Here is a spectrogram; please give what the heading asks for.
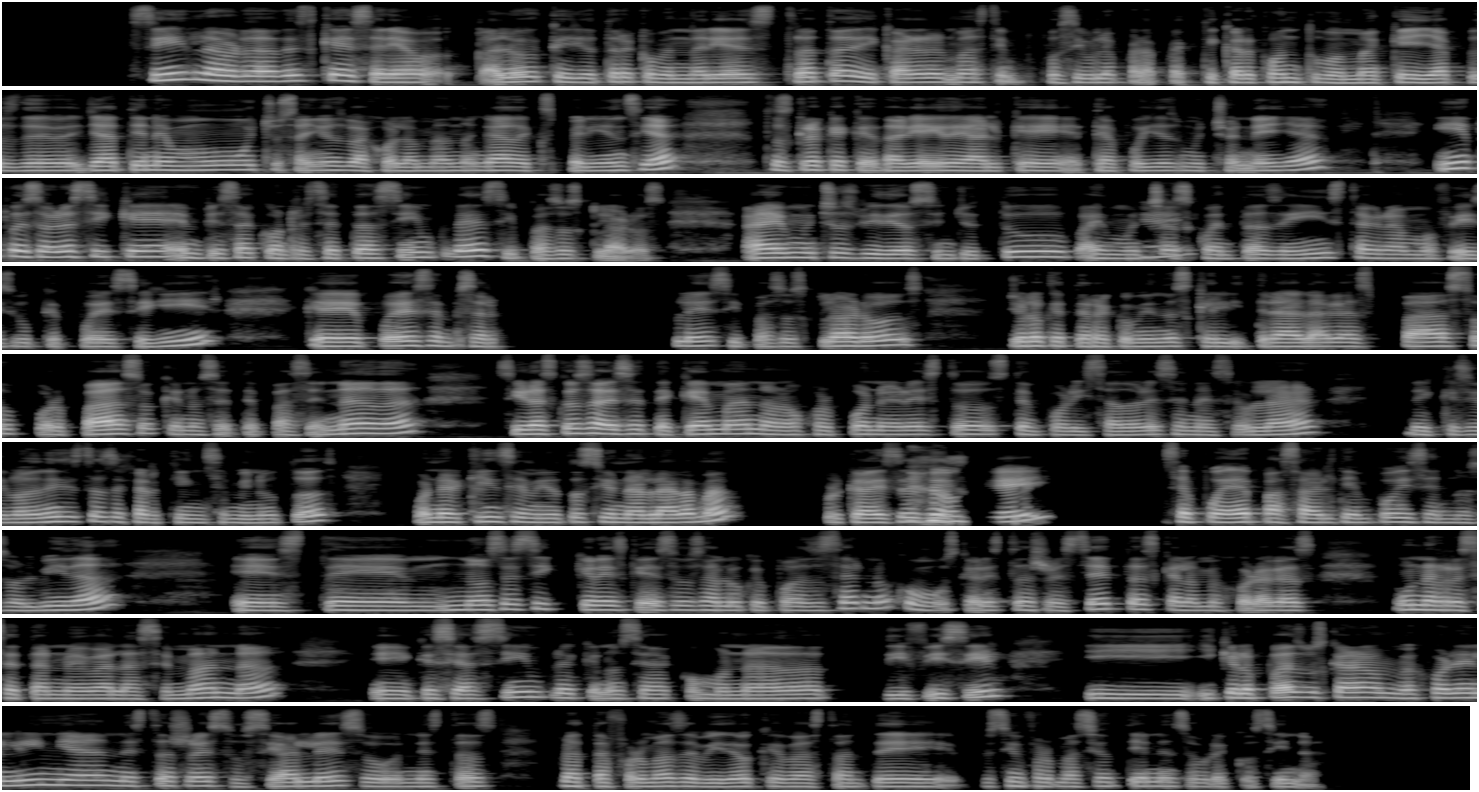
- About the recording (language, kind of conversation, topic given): Spanish, advice, ¿Cómo puedo tener menos miedo a equivocarme al cocinar?
- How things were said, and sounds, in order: chuckle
